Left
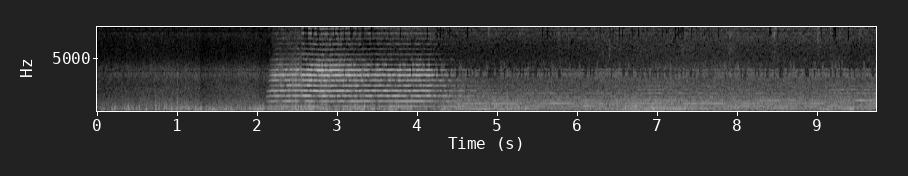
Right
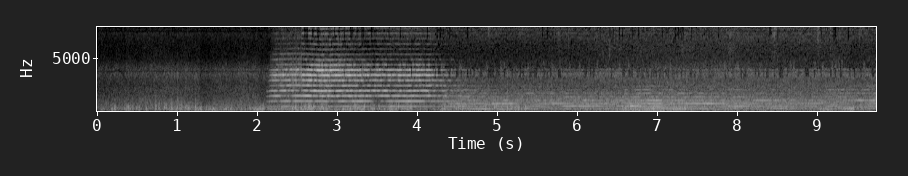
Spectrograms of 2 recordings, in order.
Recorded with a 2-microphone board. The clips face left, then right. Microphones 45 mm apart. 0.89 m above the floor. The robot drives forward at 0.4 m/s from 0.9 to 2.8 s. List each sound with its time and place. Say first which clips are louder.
2.1 s a trumpet: left 1 dB; 15° left (ahead or behind), 4 m
4.3 s footsteps: even; 35° right (ahead or behind), 3 m; by 9.8 s 20° right (ahead or behind), 2.5 m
